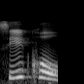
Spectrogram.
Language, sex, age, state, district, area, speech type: Hindi, female, 60+, Rajasthan, Jaipur, urban, read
